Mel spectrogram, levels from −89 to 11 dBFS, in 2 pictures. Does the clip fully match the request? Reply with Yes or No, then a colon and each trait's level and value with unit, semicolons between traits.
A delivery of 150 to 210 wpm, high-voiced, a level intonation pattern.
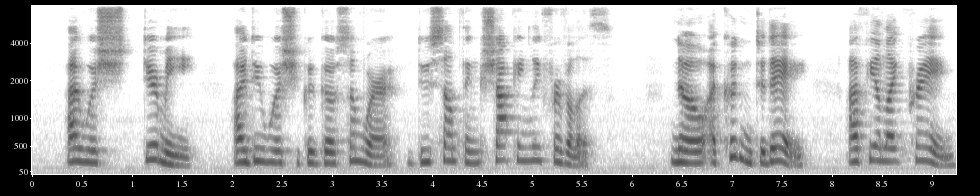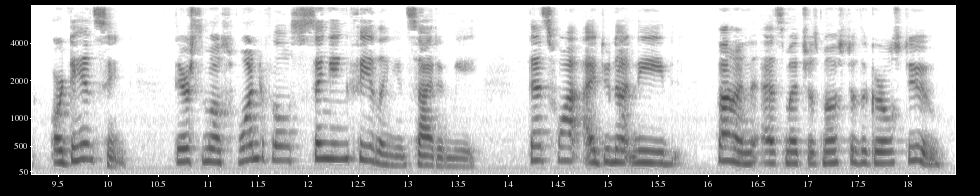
No: average, 160 wpm; high, 215 Hz; average, 3.4 semitones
